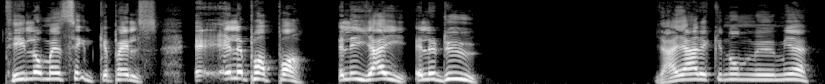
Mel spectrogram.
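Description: A storyteller voicing a mischievous young boy who talks his way out of trouble in a loud, sly, persuasive way. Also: medium pitch, pitched above the performer's own voice, close to an everyday voice. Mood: dramatic.

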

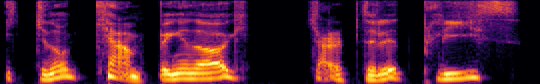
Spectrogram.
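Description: A man's voice: a little high, creaky, slightly rough, dry recording, studio quality, voice pushed up. A man voicing a bossy, upbeat teenage boy organising his friends in a storybook reading. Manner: loud, organising.

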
